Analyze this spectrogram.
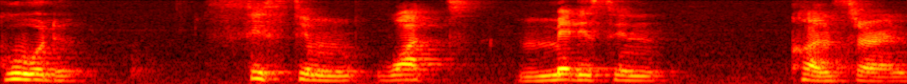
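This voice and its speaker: Audible room echo surrounds a woman speaking at a very slow pace with a non-native accent. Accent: non-native accent, says she still has one. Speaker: YouTuber sharing life abroad. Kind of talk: casual chat.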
